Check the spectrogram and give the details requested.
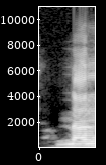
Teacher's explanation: اب جب نون کو نون سے ملائیں گے تو نن ایک آواز بنے گی، نن۔ اب نن جو ہے اس کو آپ نے لمبا کرنا ہے ناک کے اندر، تو آواز بن جائے گی نن۔ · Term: نون مشدد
